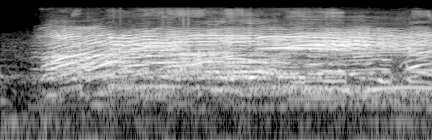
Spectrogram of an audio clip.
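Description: A crowd of children shouting together, many voices at once, starting a moment in: a group shout of "Happy Halloween" called for by their leader.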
